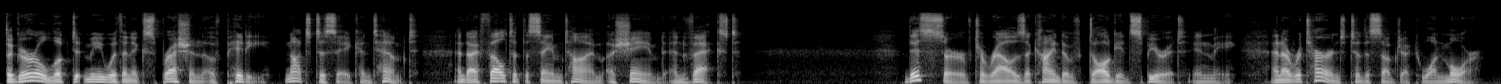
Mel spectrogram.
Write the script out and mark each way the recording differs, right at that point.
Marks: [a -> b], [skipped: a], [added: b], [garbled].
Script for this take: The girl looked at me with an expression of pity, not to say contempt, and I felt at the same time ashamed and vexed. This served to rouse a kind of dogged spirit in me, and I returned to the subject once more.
The girl looked at me with an expression of pity, not to say contempt, and I felt at the same time ashamed and vexed. This served to rouse a kind of dogged spirit in me, and I returned to the subject [once -> one] more.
